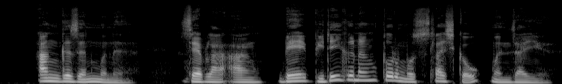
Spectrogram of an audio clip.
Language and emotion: Bodo, happy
